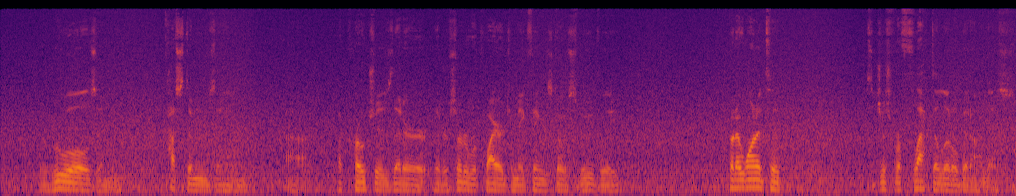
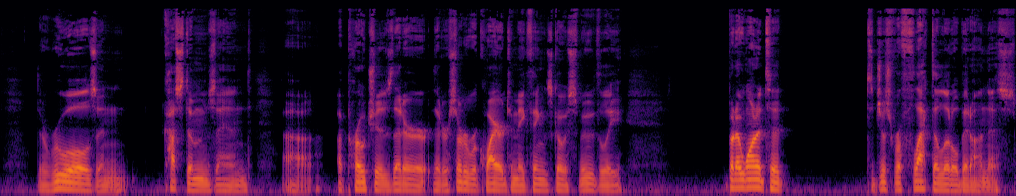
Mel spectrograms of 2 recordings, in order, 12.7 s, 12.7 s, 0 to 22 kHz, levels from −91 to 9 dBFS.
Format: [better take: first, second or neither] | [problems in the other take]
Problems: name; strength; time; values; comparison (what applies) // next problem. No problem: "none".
second | hiss; loud; throughout; 8 dB below the speech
